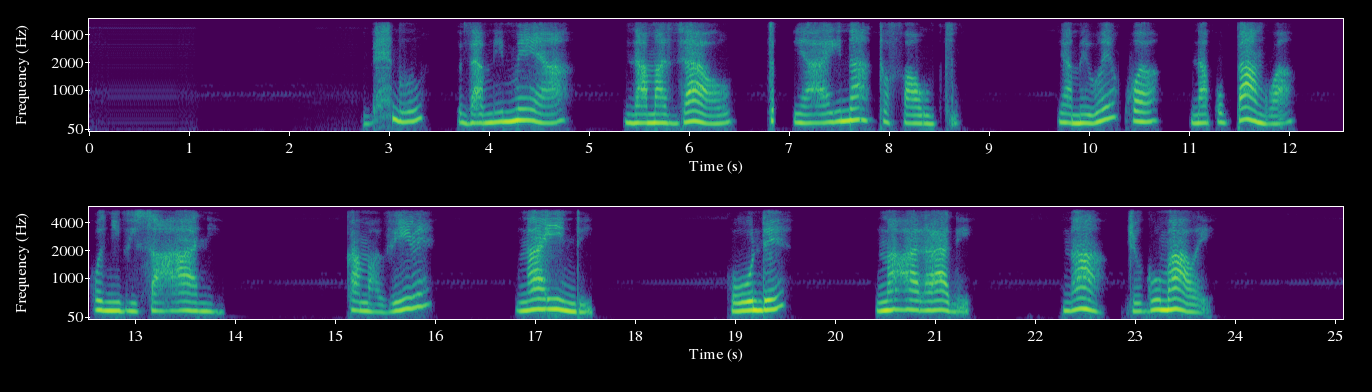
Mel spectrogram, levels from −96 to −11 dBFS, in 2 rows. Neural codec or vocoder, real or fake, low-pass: codec, 16 kHz in and 24 kHz out, 0.6 kbps, FocalCodec, streaming, 4096 codes; fake; 5.4 kHz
